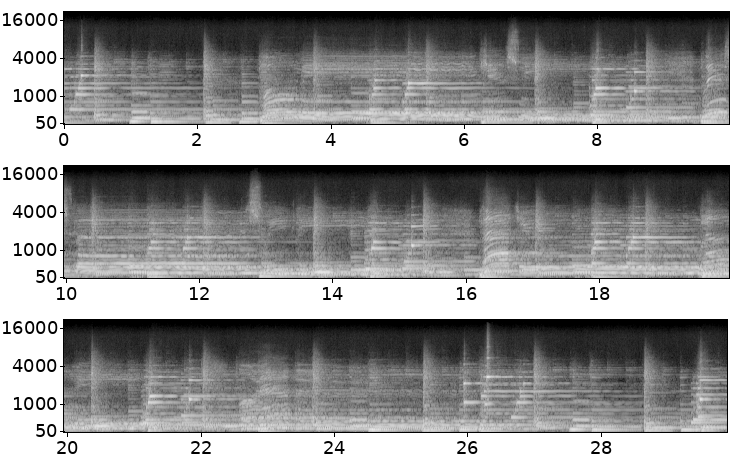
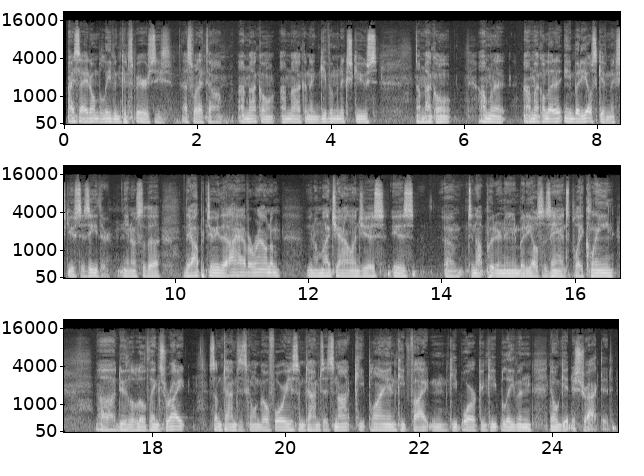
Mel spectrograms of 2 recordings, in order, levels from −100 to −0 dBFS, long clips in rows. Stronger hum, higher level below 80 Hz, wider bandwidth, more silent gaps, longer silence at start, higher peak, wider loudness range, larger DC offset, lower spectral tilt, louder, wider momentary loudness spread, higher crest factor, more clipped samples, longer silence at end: neither; first, -34 dBFS vs -44 dBFS; second, 12.5 kHz vs 15.5 kHz; neither; about the same, 0 s vs 0.05 s; second, -4 dBFS vs 0 dBFS; about the same, 2 LU vs 2 LU; neither; first, -7 dB/octave vs -4 dB/octave; about the same, -19 LUFS vs -18 LUFS; second, 6 LU vs 9 LU; about the same, 14 dB vs 18 dB; neither; about the same, 0 s vs 0 s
